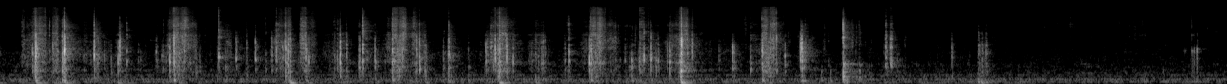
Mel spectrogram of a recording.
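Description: Tupperware Mandolin slicer, dicing a potato on its larger blade setting: a quick, irregular run of plastic clicks and clacks as the hinged handle is worked and the potato is pushed through the blades. The clicking stops about two seconds before the end.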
